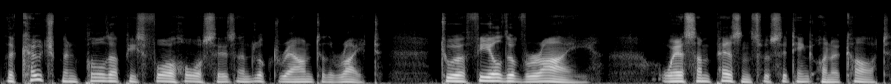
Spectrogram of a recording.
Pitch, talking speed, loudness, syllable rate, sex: 130 Hz, 175 wpm, -17 LUFS, 4.5 syllables/s, male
